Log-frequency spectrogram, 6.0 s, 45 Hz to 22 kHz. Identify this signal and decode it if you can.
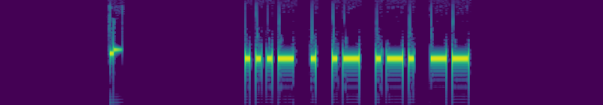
Morse code, heard as a keyed tone, about 22 wpm, 700 Hz. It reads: VEARM
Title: Code Groups - 5 Letters - 22wpm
